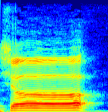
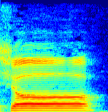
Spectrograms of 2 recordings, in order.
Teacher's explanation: Kalau waqaf ya, hamzah itu mesti ditekankan.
